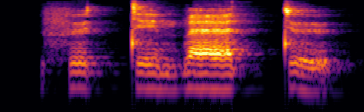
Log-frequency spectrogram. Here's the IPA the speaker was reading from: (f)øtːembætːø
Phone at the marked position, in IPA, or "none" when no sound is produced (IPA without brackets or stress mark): f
